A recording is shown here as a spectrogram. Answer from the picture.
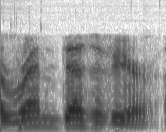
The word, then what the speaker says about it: remdesivir: Now, there is a drug that they're talking about, and you brought it up also, remdesivir. Am I pronouncing it correctly? – Yeah, remdesivir.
